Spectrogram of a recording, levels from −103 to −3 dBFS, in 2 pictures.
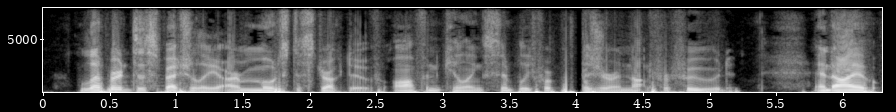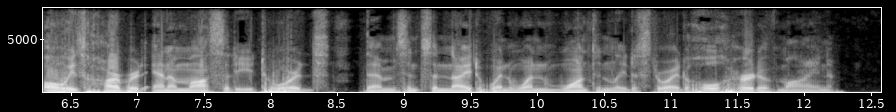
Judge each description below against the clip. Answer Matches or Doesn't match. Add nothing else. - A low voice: Matches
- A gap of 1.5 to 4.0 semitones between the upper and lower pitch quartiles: Matches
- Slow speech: Doesn't match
